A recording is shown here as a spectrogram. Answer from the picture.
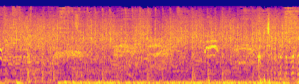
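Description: Harsh, raspy squawks from a parrot featured in a metal band's recording cut through a loud, dense wall of distorted metal music with pounding drums, the bird's screeches rising repeatedly above the thick, continuous band sound.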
